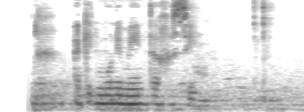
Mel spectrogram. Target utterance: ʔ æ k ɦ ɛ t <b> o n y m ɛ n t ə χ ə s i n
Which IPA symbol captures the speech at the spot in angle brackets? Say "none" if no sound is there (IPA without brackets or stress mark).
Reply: m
